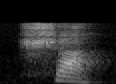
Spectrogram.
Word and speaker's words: siya: matalino pero mabait din siya he siya youl notice when you talk to Filipinos we sometimes pronounce the word siya as simply shya that is perfectly fine Smart matalino kind mait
